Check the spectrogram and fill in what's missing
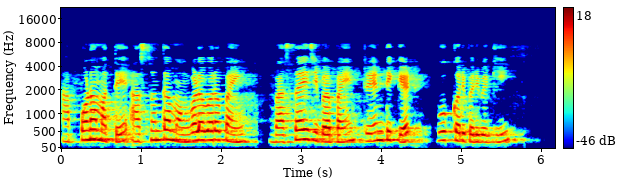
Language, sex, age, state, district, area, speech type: Odia, female, 18-30, Odisha, Puri, urban, read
